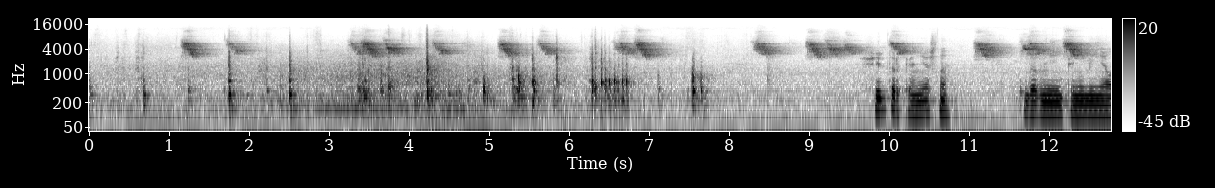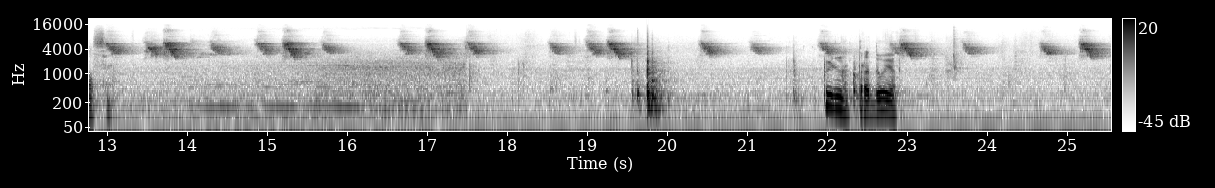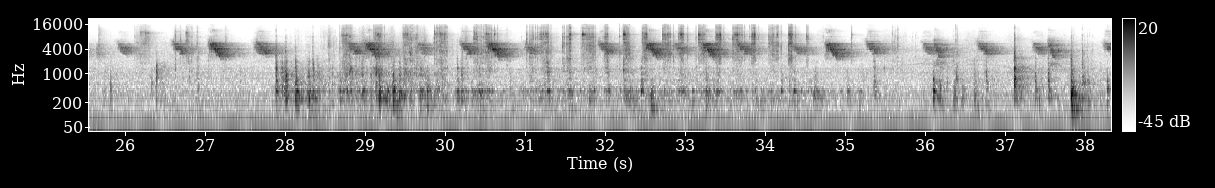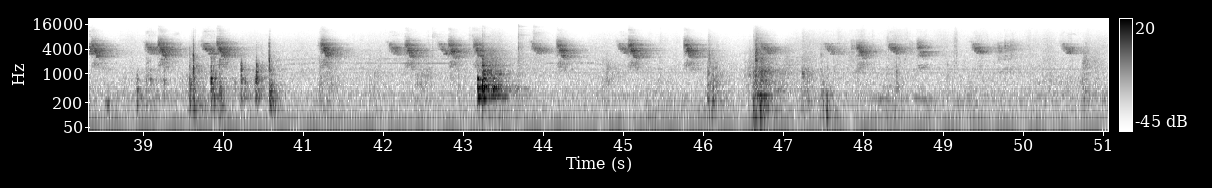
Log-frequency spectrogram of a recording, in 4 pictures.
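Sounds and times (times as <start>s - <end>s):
small birds chirping: 1.1s - 2.2s, 3.2s - 6.0s, 6.6s - 7.4s, 8.3s - 16.0s, 18.5s - 19.6s, 20.4s - 28.0s, 28.6s - 40.3s, 46.8s - 50.8s.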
